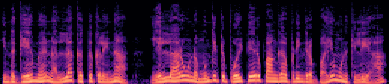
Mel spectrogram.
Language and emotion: Tamil, fearful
